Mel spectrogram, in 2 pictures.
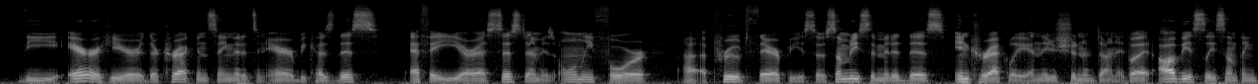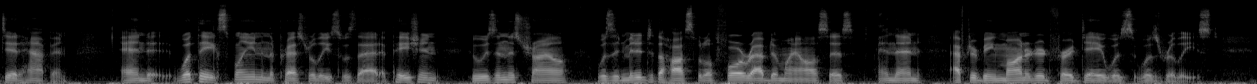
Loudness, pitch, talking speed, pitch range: -32 LUFS, 95 Hz, 175 wpm, 90-105 Hz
